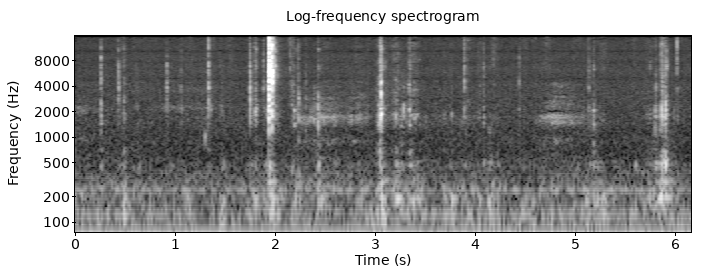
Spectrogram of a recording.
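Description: Small screwdriver driving a screw into a plastic action-figure head, with faint scattered clicks and scrapes of plastic parts being handled and a sharper click about two seconds in.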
